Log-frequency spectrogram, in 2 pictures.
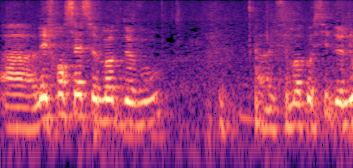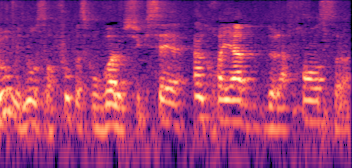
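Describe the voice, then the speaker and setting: A man's voice: medium pitch, fairly quick. A man from Switzerland gives an informal talk to an audience, conversational and joking, projecting his voice without a microphone and putting questions to the room. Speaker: guest lecturer and author. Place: indoor hall, recorded at a distance. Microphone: distant camera or recorder, no microphone on speaker. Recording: echoey hall from far off, noisy.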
